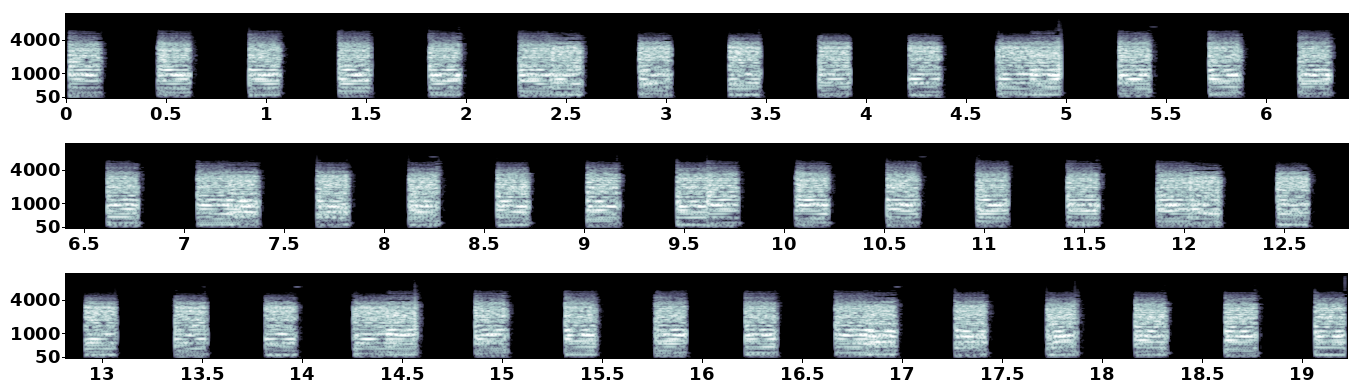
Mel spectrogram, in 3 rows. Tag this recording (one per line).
100-bpm
chops
chorus
cinnamon
cut
down
electronic
EQ
low
minor
muffled
phased
rhythmic
staccato
synth
vintage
